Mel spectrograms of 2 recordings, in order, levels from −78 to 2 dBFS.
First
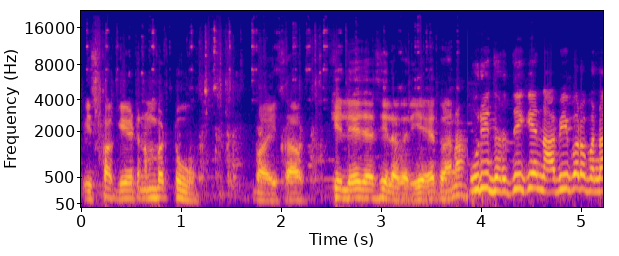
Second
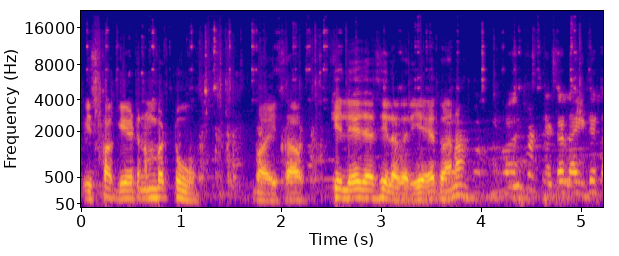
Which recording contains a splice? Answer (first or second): first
